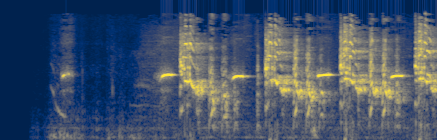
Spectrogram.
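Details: A whistle-tamed grey francolin gives loud, harsh, grating squawks in quick bursts, about one every second, with a thin, steady high whistle threaded between them.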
